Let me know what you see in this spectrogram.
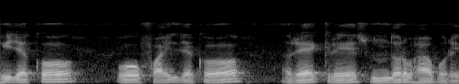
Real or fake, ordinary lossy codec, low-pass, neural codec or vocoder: real; none; 7.2 kHz; none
